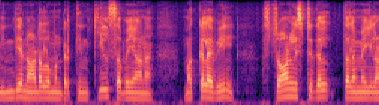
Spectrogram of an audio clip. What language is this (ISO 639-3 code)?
tam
